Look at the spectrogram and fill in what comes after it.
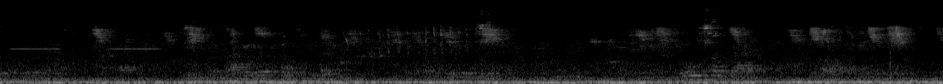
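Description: Small birds chirping in short, high, repeated notes over a steady low rumble, with faint distant voices.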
